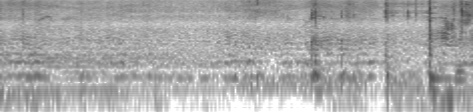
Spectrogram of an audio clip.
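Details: Honey bees droning steadily in a hive being inspected for brood, with layered humming tones. Several knocks and clicks of hive equipment break in during the second half.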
